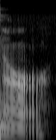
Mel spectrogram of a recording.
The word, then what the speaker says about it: hanger: clang but it's clang hanger and it's not wrong if you do say the g like hanger I'll make this bigger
